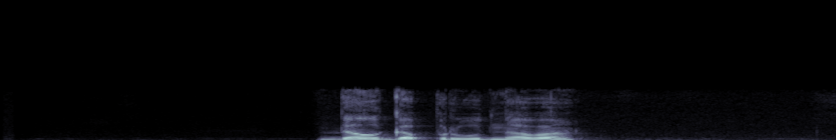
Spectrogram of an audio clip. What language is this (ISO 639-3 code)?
rus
